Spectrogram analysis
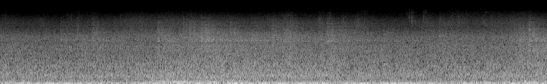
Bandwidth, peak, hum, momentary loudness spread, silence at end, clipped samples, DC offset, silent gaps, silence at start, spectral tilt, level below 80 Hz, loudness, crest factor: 11.5 kHz; -4 dBFS; none; 4 LU; 0 s; under 0.1%; under 0.1%; none; 0 s; -5 dB/octave; -20 dBFS; -20 LUFS; 14 dB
